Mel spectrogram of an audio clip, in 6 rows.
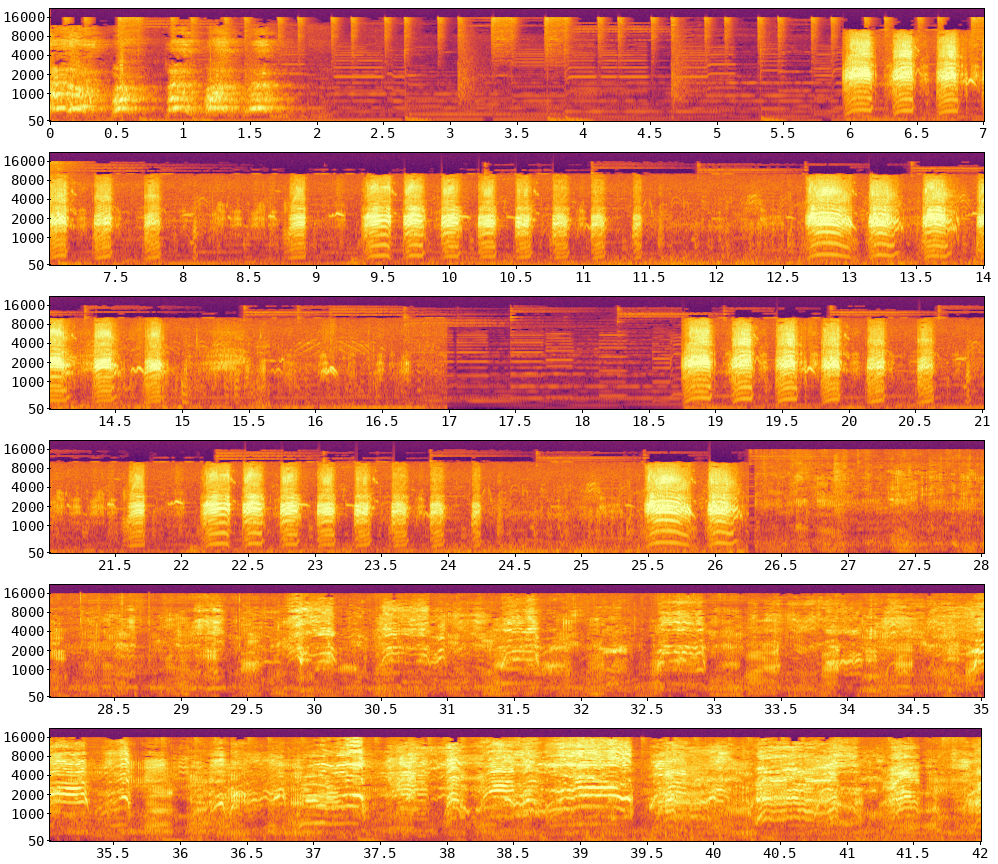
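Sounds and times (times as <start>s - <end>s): pigs grunting and squealing: 0.0s - 2.3s, 6.0s - 16.9s, 18.8s - 42.0s
goose honking: 6.0s - 17.0s, 18.8s - 27.0s, 27.7s - 42.0s.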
